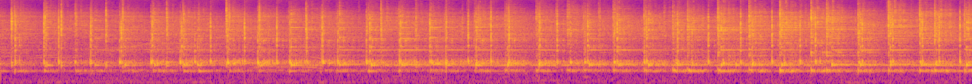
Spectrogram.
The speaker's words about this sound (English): they all just have a cowbell and they're just doing this like rhythm thing on the cowbell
